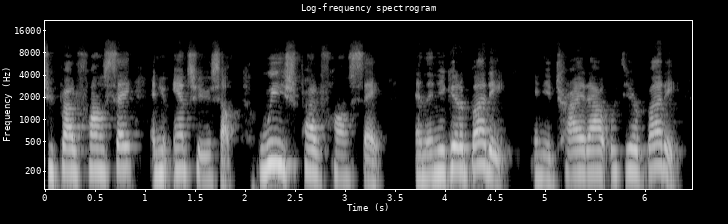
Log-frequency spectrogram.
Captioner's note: french words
